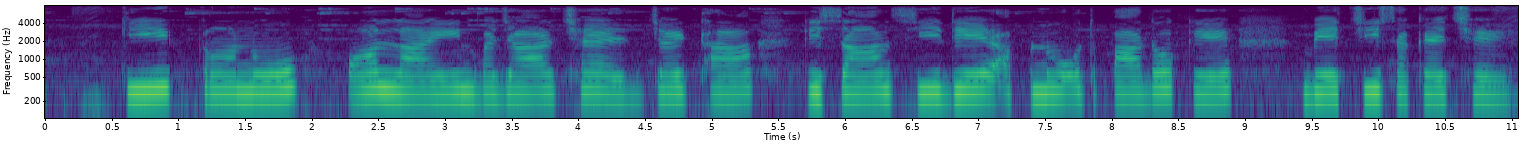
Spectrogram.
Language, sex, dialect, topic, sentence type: Maithili, female, Angika, agriculture, statement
